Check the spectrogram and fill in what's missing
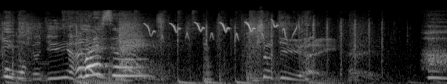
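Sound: small bird chirping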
